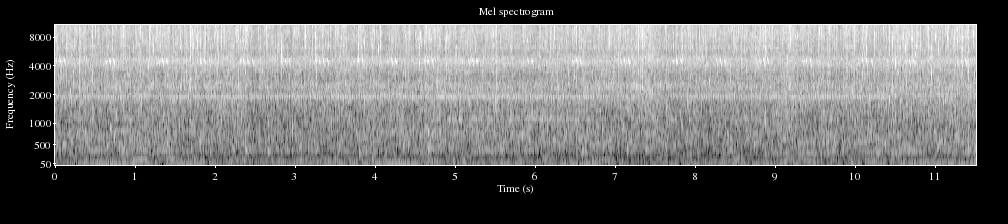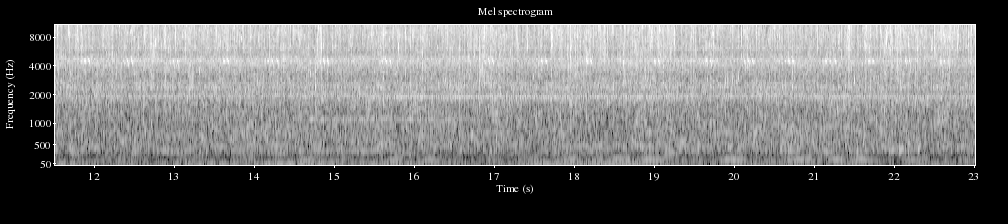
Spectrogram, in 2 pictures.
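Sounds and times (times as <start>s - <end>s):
running water: 0.0s - 23.0s.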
